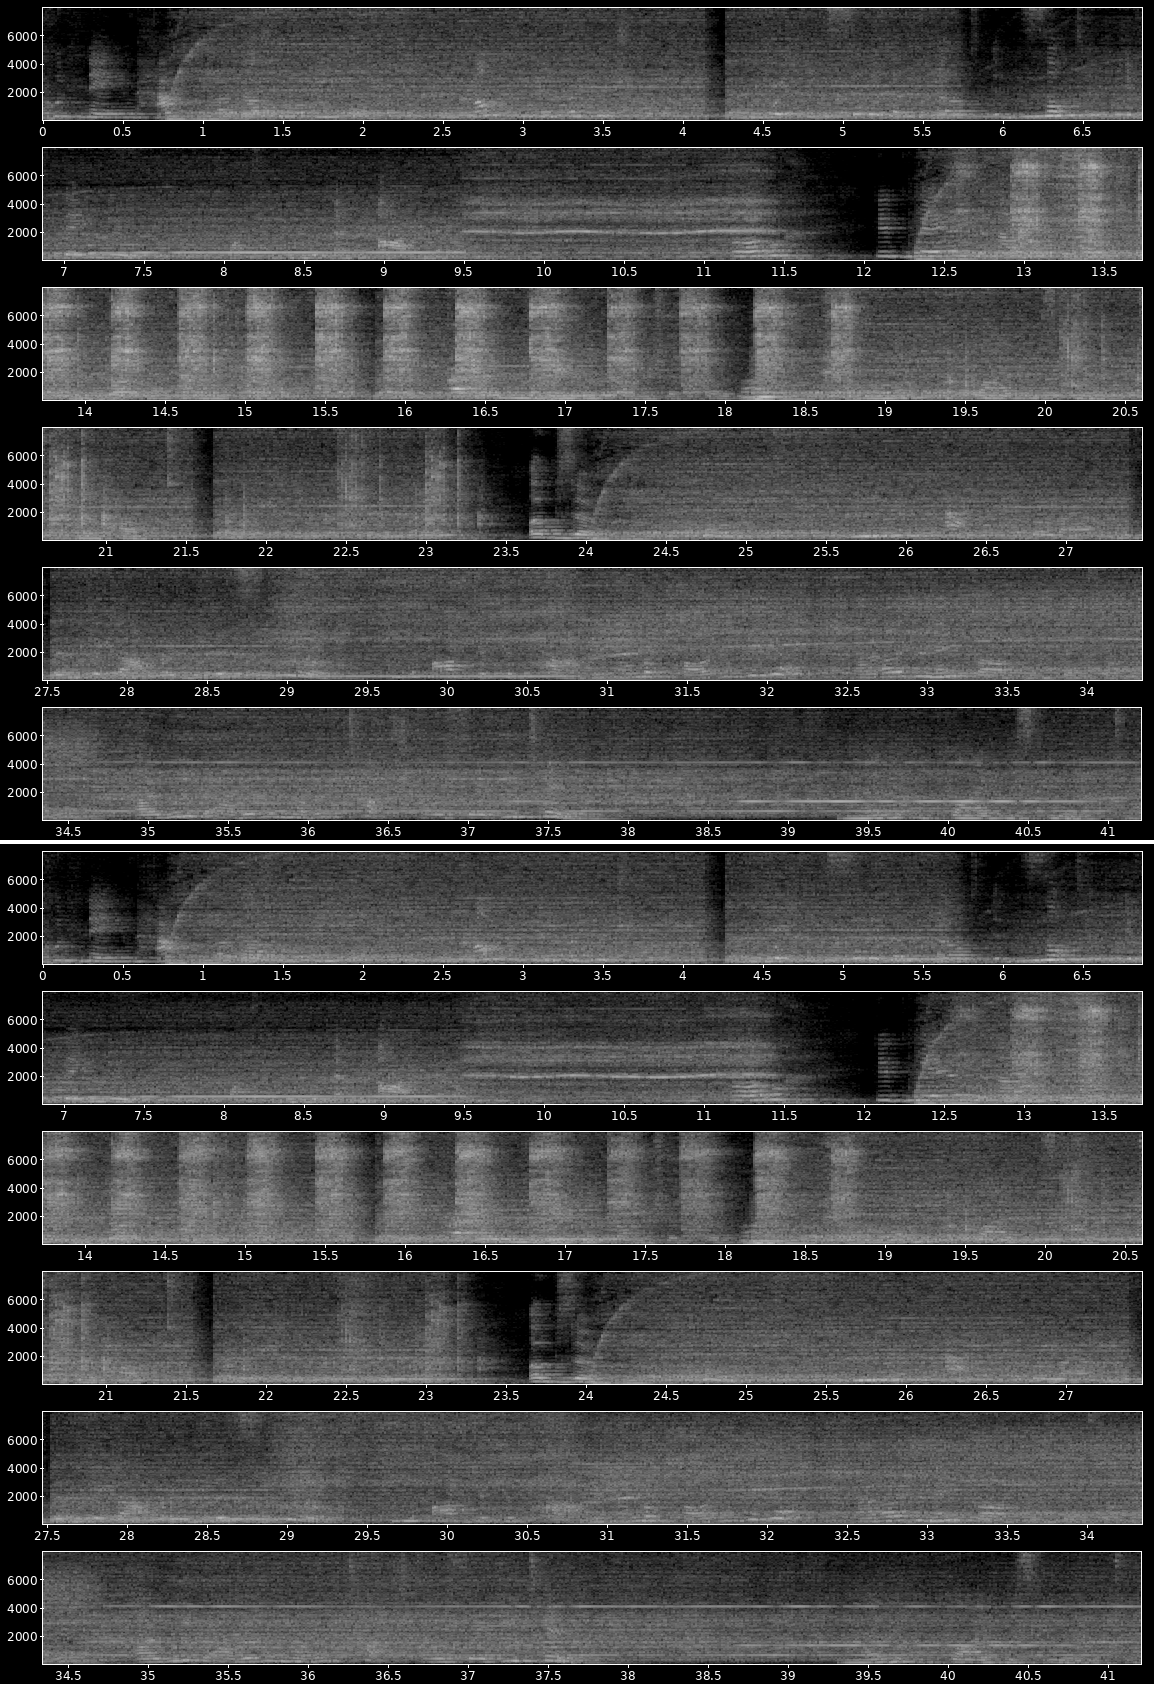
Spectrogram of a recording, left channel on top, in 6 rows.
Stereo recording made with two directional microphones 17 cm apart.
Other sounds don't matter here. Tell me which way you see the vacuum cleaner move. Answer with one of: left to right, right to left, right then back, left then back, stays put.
stays put.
